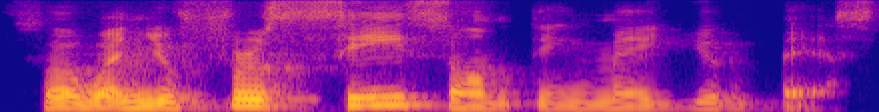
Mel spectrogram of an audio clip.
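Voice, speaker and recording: A man with a non-native accent and a dark, mellow tone. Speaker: ultrasound lecturer. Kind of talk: lecture.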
